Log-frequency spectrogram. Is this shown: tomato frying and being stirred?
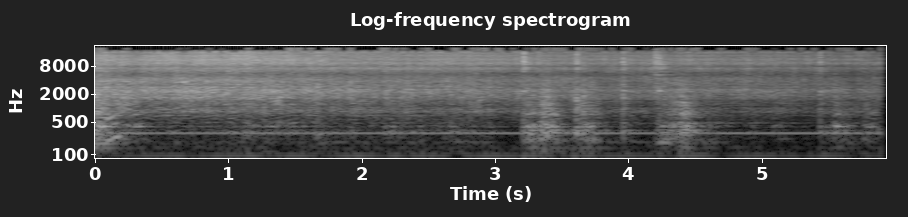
yes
